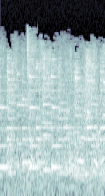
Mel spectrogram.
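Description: Algerian chaabi ensemble playing an instrumental passage: plucked banjo and mandole carry a busy, ornamented melody over a steady accompaniment.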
